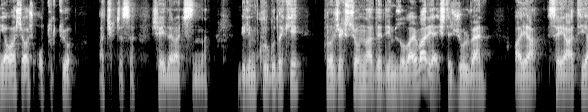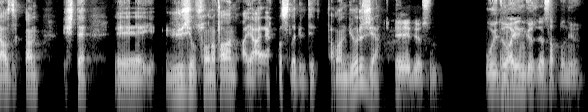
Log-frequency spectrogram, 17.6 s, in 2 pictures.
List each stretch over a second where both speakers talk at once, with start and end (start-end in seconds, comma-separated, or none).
none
